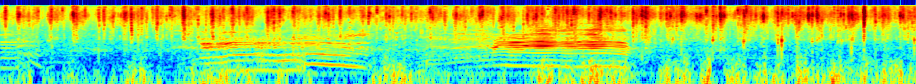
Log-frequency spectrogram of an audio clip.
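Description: Two long, drawn-out cow moos ring out in sequence, the second louder and closer, over a busy barnyard background of shuffling and clatter.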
